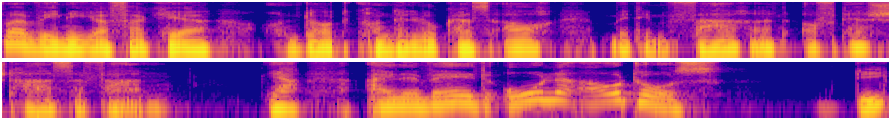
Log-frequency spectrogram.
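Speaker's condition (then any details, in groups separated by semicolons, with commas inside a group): No condition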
